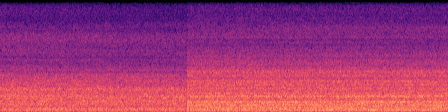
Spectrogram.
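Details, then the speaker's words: Cheap Chinese diesel night heater from eBay, running after defective fuel filter replaced, at full capacity before cool-down; steady rushing blower and low even hum stepping up and holding: normal full-output running. "so you can hear the entire build up and see when it's working at full capacity it does take a few minutes to go"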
